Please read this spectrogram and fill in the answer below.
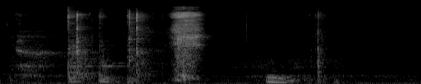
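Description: Handling and movement noise: a few sharp clicks and knocks and a short rushing noise about two seconds in, then a brief low sound near three seconds, as the phone camera is moved.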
